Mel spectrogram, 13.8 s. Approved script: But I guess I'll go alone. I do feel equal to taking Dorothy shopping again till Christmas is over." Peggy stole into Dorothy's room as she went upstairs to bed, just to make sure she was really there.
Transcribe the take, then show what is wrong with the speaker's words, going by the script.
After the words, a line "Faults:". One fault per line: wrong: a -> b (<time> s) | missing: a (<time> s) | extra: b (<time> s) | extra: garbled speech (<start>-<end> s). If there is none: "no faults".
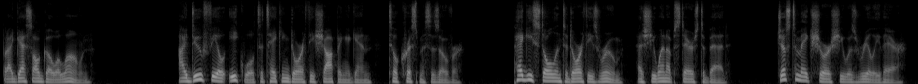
But I guess I'll go alone. I do feel equal to taking Dorothy shopping again till Christmas is over." Peggy stole into Dorothy's room as she went upstairs to bed, just to make sure she was really there.
Faults:
no faults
